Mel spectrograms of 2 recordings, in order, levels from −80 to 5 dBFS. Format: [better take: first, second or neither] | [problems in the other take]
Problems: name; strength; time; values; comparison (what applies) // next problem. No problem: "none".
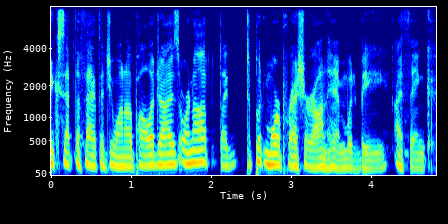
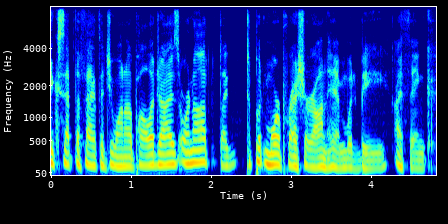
first | noise reduction (neural mask model Resemble Enhance denoiser)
